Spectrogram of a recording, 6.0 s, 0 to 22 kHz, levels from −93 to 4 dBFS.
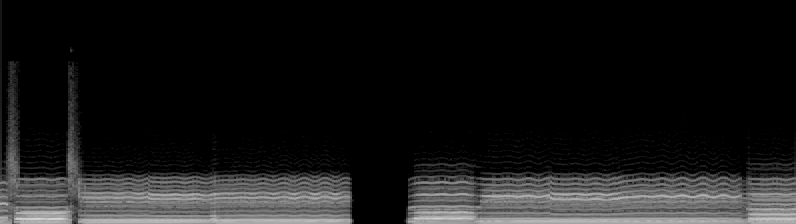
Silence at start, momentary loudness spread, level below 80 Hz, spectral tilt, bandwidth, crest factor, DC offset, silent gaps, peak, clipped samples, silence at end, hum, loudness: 0 s; 7 LU; -66 dBFS; -6.5 dB/octave; 7.6 kHz; 16 dB; 0.7%; 2.65-3.03 s; -4 dBFS; under 0.1%; 0 s; none; -21 LUFS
